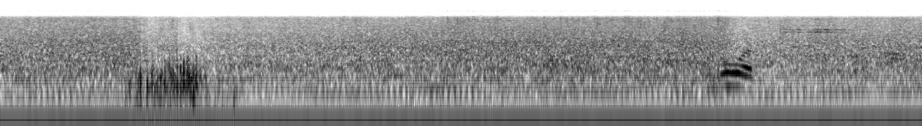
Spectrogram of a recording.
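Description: Heavy tropical downpour, a steady dense hiss of rain. About a second in, a brief louder sound rises over it.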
